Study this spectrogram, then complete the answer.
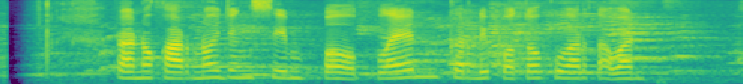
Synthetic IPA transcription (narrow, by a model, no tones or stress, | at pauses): ranɔkarnɔd͡ʒɨŋsimpəlplɛnkɨrdipɔt̪ɔkuwart̪awan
